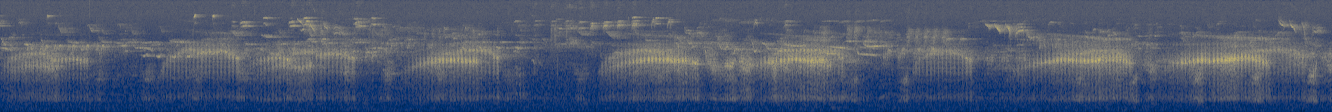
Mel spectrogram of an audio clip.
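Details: Frogs croaking at dawn over a small lake at a forest edge, with morning fog on the water among calamus and water lilies; swelling, trilled croak bursts roughly every two seconds overlap in a dense chorus, with faint bird chirps above.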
